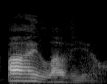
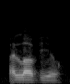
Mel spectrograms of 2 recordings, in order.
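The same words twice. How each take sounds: First: It is said with an expressive, warm tone. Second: It is said in a flat, plain tone. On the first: The feeling behind the words comes across. "So I add in the tonality" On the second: Only the words carry the message. "It's just the content"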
